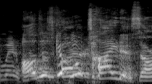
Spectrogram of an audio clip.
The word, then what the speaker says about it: Titus: But like here, is it supposed to be tetus? Tetus would be the Japanese pronunciation, but we don't like we don't do that. We don't look at a T and an I and make a TE noise in our head.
